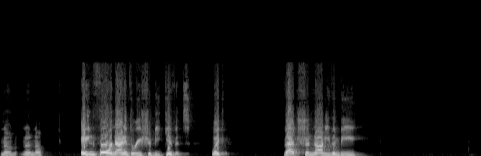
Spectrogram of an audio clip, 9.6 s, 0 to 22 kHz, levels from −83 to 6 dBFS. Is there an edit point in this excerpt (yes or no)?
no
